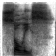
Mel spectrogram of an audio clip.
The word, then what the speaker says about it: Solis: Is it Solis or Solis? – Am I pronouncing? Oh, it's actually Solis.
